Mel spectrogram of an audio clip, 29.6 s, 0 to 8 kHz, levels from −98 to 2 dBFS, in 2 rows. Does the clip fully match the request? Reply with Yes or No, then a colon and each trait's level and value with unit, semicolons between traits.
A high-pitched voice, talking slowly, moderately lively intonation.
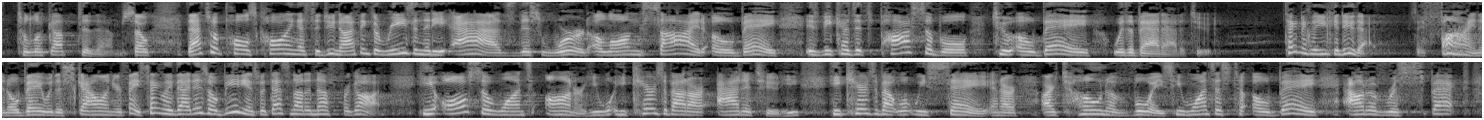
No: high, 200 Hz; average, 185 wpm; average, 4.9 semitones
